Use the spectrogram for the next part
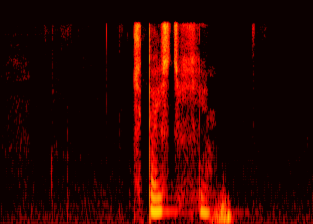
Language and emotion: Russian, sad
